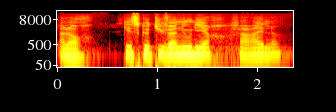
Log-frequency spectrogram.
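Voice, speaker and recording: A woman's voice: on the low side, little pitch movement, normal speed, warm tone, no room sound. A woman hosting a live school web radio show, patient and hesitant, with many fillers.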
